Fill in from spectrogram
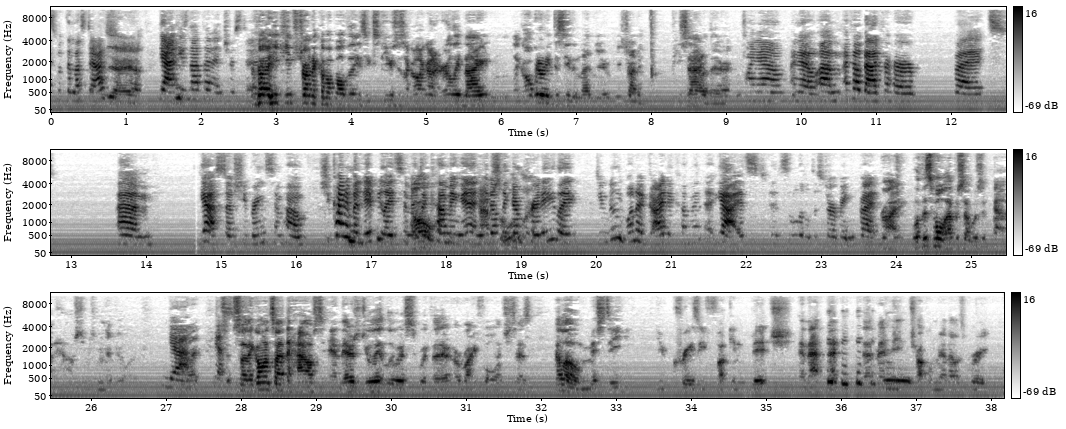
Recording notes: LIVE REVIEW (with added buzzing noise!).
